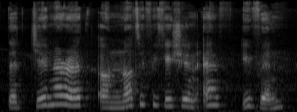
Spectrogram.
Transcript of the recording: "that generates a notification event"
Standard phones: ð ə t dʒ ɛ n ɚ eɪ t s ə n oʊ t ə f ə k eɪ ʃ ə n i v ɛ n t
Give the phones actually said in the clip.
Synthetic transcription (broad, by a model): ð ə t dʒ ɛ n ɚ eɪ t ə n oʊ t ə f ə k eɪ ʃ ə n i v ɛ n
